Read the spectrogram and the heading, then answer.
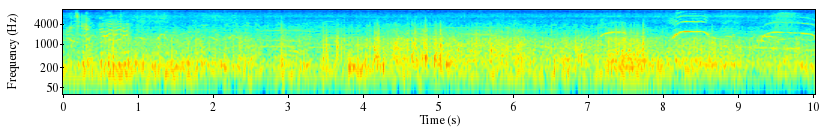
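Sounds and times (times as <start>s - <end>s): faint crowd voices: 0.0s - 10.0s
fireworks crackling: 0.0s - 10.0s
whistling fireworks: 0.0s - 10.0s.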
